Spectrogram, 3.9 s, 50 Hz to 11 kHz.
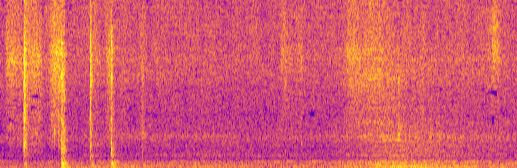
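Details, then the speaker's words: Chevy Equinox with about 144,615 miles after overheating repairs: smooth engine note rising gently with revs, no knocks or misses; no more overheating, healthy. "yeah no more overheating anymore all good oh yeah"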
